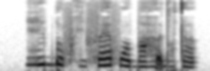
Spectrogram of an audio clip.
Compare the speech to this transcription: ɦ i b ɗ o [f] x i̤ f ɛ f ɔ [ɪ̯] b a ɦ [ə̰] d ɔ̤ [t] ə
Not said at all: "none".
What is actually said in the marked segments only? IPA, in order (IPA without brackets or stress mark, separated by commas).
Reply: f, ʊ̯, ə̰, t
